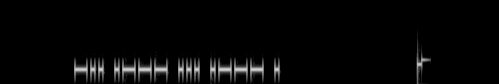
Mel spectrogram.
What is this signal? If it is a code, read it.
Morse code, heard as a keyed tone, about 29 wpm, 700 Hz. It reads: DJSJE
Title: Five Challenging Letter-Number Combinations 30wpm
